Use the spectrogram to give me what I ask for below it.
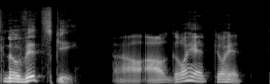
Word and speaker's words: Nowitzki: Dirk Nowitzki. It's Nowitzki.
